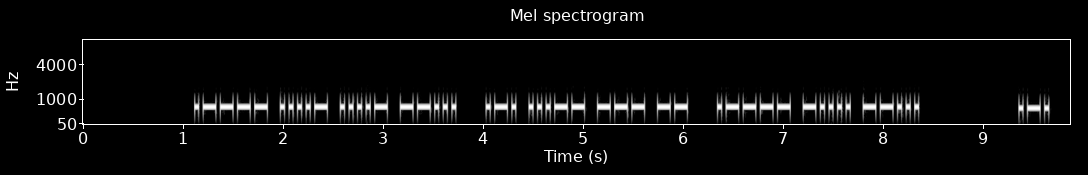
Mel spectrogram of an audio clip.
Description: Morse code, heard as a keyed tone, about 27 wpm, 700 Hz. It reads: 1447 R3OM 167 R
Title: Worked All Europe DX Contest - QTC Exchange - 28wpm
